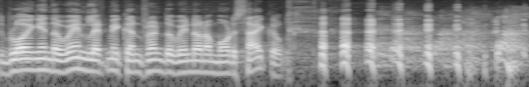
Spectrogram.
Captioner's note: both laugh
